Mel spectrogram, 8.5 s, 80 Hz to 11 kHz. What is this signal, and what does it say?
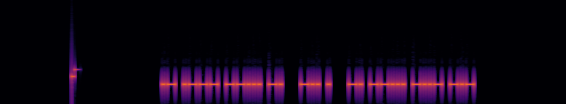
Morse code, heard as a keyed tone, about 30 wpm, 700 Hz. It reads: AJ7N DE N7XK
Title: USA Callsign DE Callsign - 4 Characters - 30wpm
